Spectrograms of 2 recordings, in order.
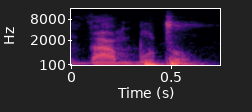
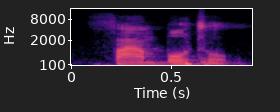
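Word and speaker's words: Fahnboto: famoto is f-a-h-n-b-o-t-o sorry yesterday I pronounced it as vambuto but I am told the correct spelling of his name is f a fan f-a-h-n-b-o-t-o Farm bottle so we're told that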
